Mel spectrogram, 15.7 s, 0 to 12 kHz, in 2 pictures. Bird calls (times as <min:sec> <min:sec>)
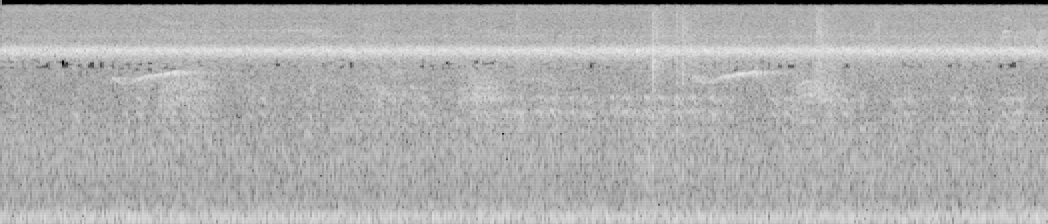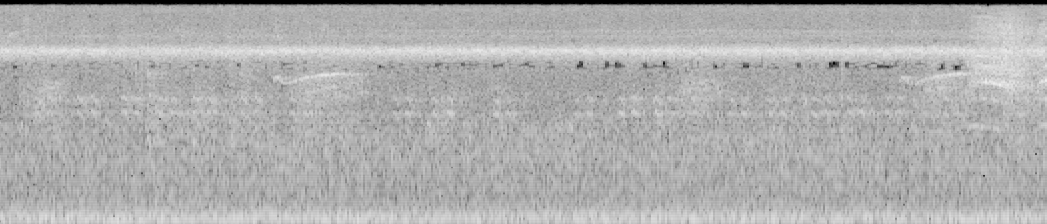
0:02.7 0:11.8, 0:12.5 0:15.7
